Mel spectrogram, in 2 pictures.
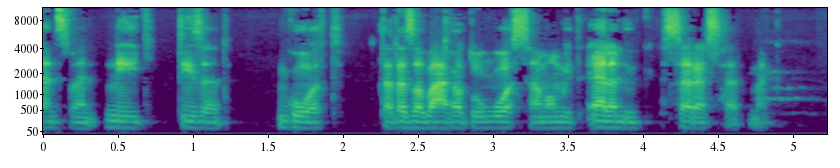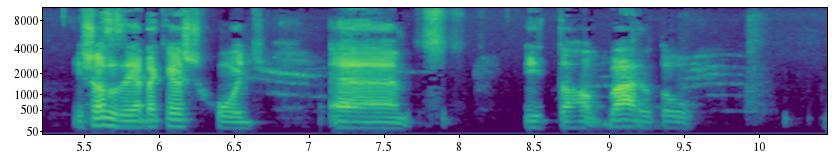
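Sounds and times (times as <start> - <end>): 
speech: 0.0 - 9.7
cat low chirping bursts: 4.8 - 5.2
cat meowing: 4.8 - 5.2, 6.6 - 7.7, 8.8 - 10.1.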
